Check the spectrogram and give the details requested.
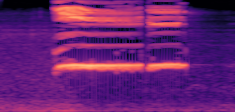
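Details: Female laughingthrush giving its call to excite males: a long, flat, pure whistle followed by a shorter identical note after a brief break, over quiet background.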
